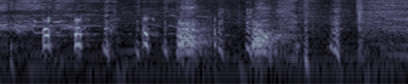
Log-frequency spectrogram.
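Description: A string of short, high yips and whimpering whines from a dog, with a couple of fuller barks in the middle, coming in quick irregular bursts, fairly loud, with no talking.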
